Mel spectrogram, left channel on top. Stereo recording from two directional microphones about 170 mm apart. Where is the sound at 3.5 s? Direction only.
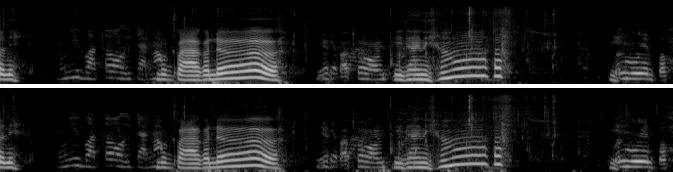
40° right (ahead or behind).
